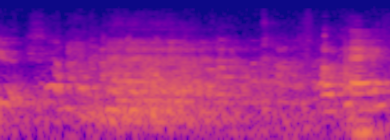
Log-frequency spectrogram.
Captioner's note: audience laughing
